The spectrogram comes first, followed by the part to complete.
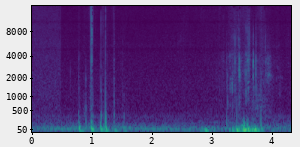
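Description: Handling noise of a phone being picked up and repositioned: a few light knocks about a second in, then a louder cluster of low bumps and rubbing near the end.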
